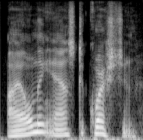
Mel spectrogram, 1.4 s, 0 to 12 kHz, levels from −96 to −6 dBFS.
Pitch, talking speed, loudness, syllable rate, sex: 140 Hz, 210 wpm, -16 LUFS, 6.3 syllables/s, male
